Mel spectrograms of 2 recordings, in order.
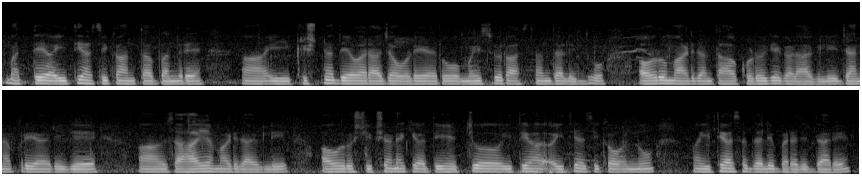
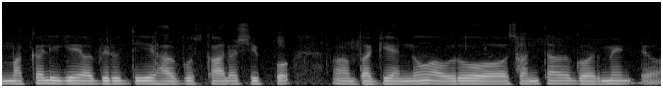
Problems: background sounds at intervals, low volume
